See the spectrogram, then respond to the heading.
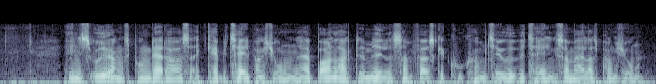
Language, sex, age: Danish, male, 24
